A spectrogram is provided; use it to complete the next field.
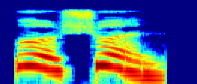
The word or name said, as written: E Shun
